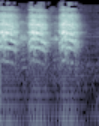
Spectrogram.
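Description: Pet bird Good Bird gives three loud, harsh crow-like caws in quick succession, close to the microphone, with no talk over them.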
